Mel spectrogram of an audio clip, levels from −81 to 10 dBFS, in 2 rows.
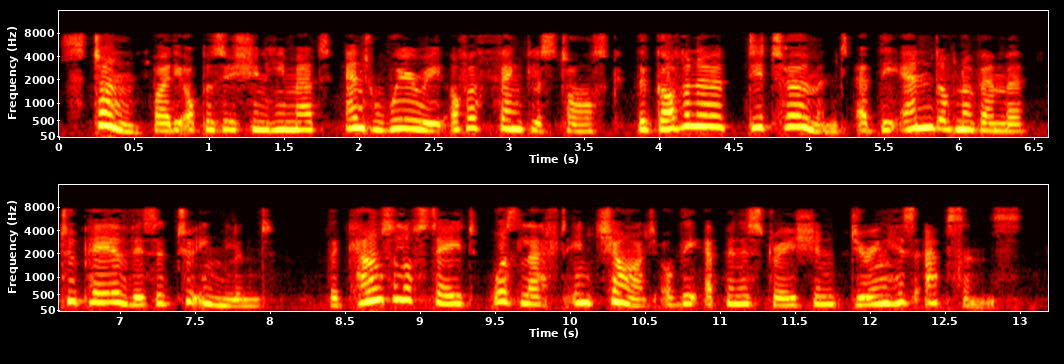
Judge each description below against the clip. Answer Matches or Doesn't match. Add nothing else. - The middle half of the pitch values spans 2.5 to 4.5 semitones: Matches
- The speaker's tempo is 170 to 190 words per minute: Matches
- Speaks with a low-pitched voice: Doesn't match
